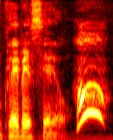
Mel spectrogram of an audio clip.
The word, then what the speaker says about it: 괴벨스: 근데 더 욕을 먹는 사람이 누구냐면 괴벨스. 괴벨스예요. 아 그래요? 히틀러를 히틀러로 만든 사람이 괴벨스. 괴벨스고 아 진짜요? 우리가 현재 알고 있는 가짜 뉴스의 모든 ABC를 만든 사람도 괴벨스예요.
